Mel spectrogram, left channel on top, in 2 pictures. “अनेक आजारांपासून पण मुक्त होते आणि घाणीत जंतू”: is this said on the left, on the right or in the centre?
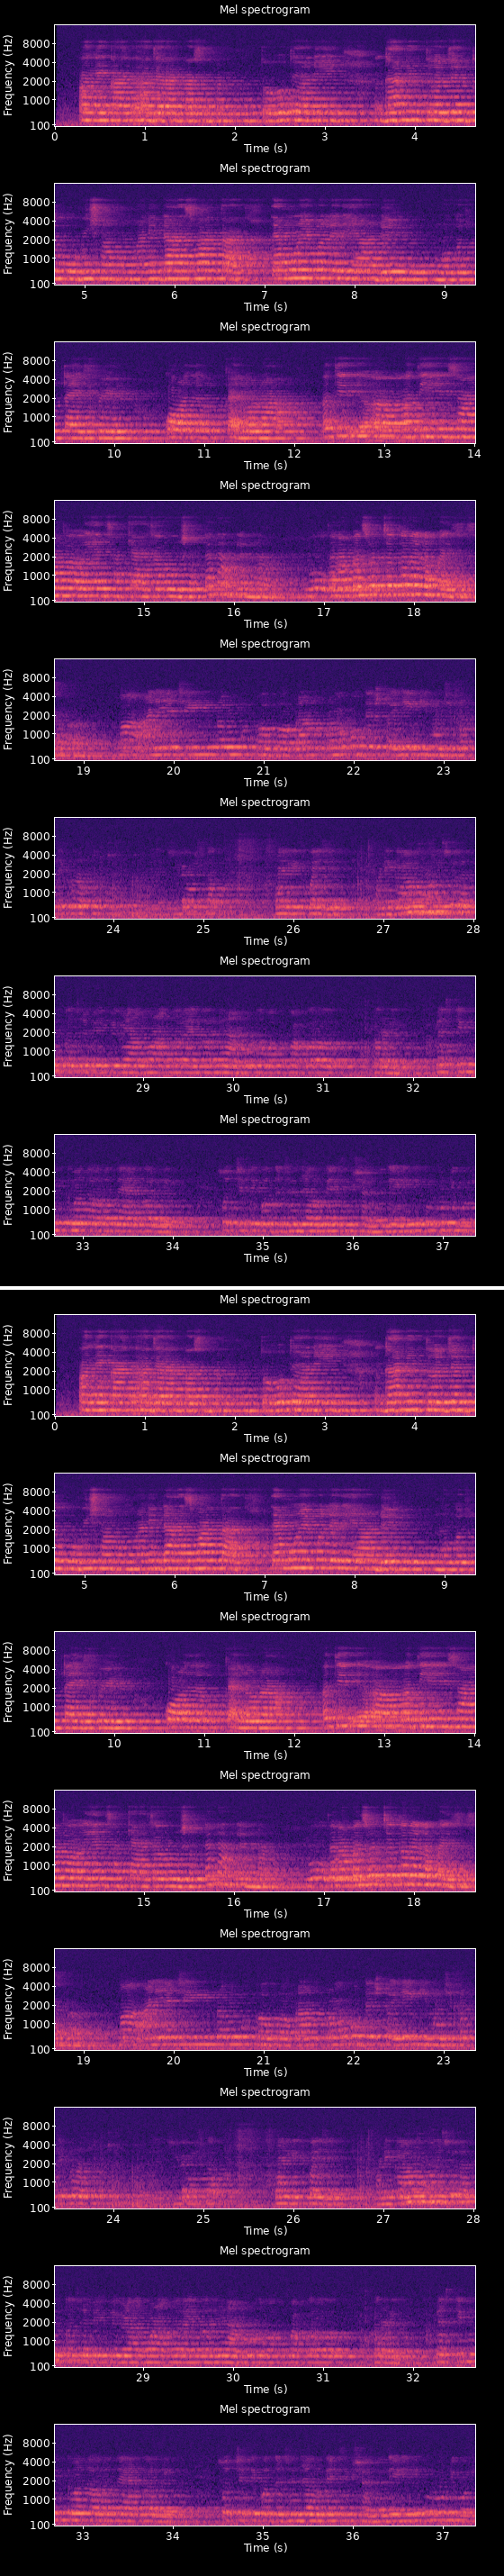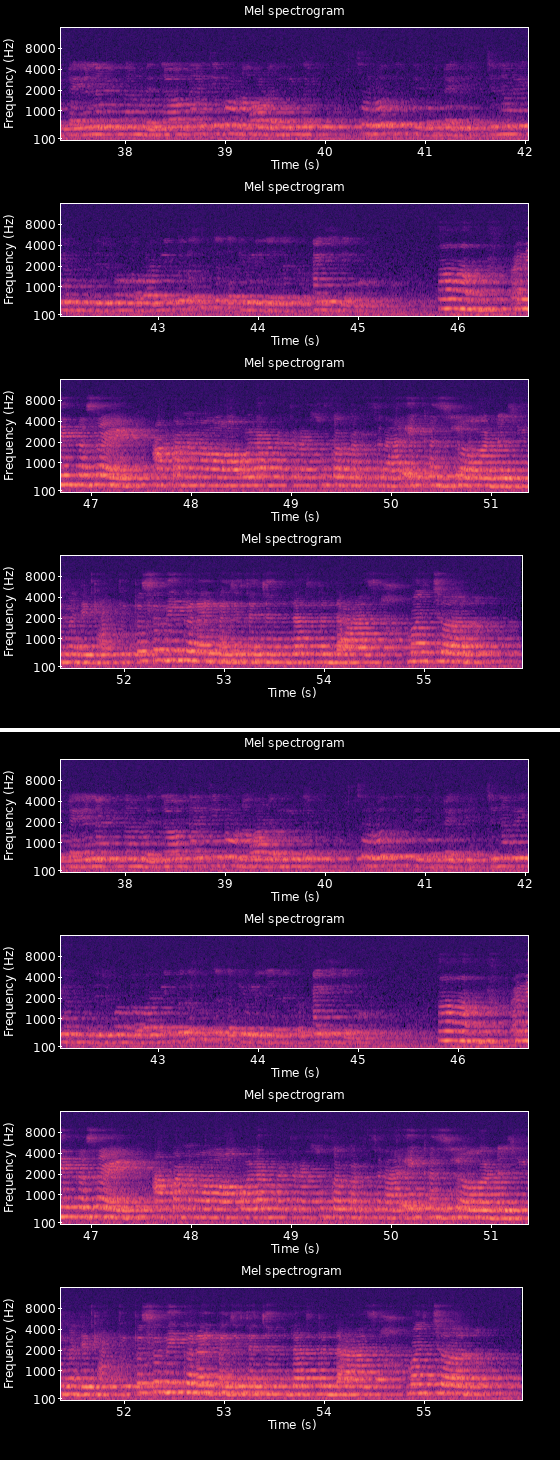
Right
